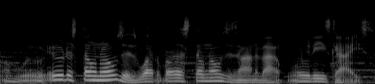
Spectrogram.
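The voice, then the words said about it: Put-on American accent. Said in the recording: “Good American accent”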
